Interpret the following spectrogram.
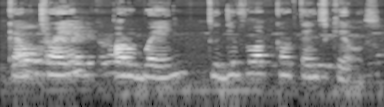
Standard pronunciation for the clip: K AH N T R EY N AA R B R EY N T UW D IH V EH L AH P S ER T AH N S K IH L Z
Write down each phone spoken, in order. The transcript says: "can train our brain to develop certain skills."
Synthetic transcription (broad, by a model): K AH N T R EY N AA R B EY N T UW D IH V EH L AH P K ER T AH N S K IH L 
